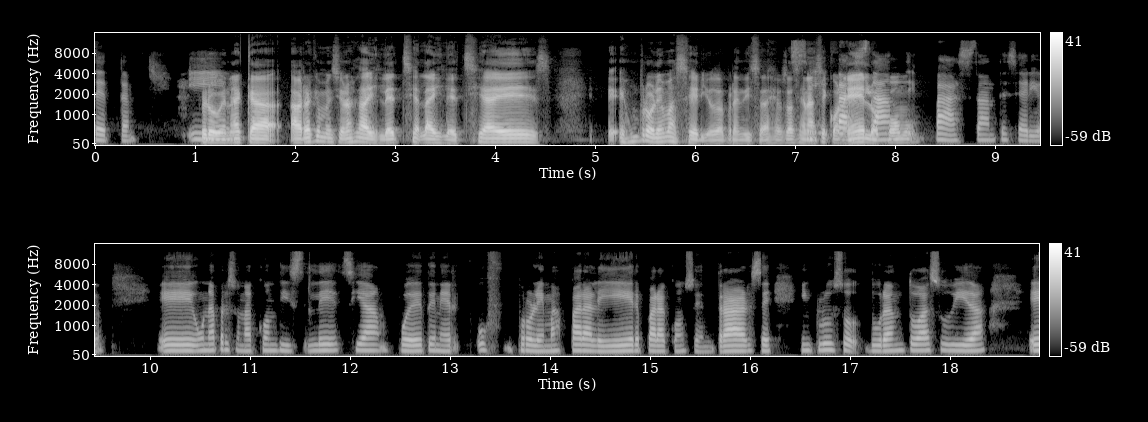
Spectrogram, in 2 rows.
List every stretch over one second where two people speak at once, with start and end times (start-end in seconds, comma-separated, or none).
6.9-8.2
